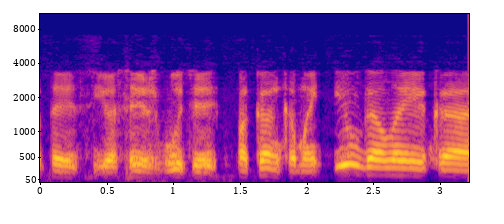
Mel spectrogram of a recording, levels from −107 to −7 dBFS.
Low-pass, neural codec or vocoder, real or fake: 7.2 kHz; codec, 16 kHz, 8 kbps, FreqCodec, larger model; fake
